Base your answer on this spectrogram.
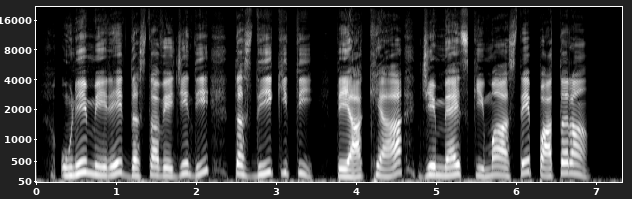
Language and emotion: Dogri, happy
